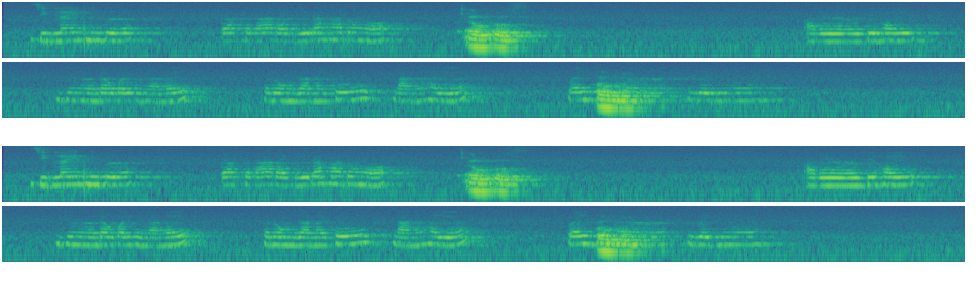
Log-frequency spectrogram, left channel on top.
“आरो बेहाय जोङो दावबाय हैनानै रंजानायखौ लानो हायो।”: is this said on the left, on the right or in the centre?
Right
